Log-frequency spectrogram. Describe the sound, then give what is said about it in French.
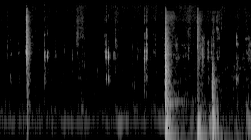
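Crunchy chewing with irregular bites and clicks, growing louder and denser toward the end, with no talking. “Je mâche.”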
